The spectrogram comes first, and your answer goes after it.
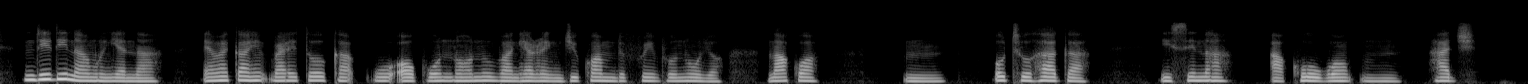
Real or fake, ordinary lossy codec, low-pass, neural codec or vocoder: fake; Opus, 24 kbps; 7.2 kHz; codec, 16 kHz, 0.2 kbps, FocalCodec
